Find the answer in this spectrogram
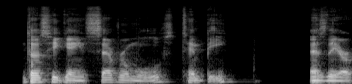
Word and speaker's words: tempi: is good for because a lot of people say tempos which is still the same thing you know when i found out tempe right oh that's how you say it oh oh you see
